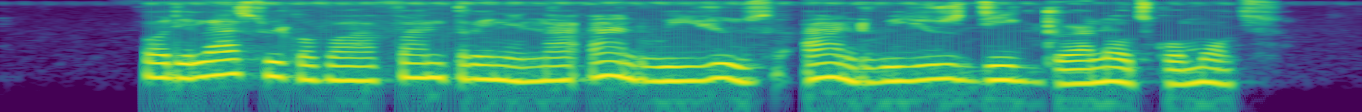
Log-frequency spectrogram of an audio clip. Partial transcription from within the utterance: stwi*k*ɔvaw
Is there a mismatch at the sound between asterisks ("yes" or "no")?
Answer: no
